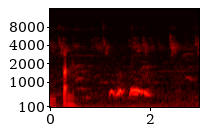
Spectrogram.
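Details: Spotted dove in the Mongkhon Liu Tan song style: a brief human voice opens, followed by a pair of mellow, low cooing notes with a slight downward slur at the end.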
